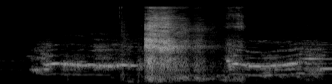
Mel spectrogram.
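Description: A dog gives a drawn-out, nasal whining note that wavers slightly, broken by a brief noisy burst.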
